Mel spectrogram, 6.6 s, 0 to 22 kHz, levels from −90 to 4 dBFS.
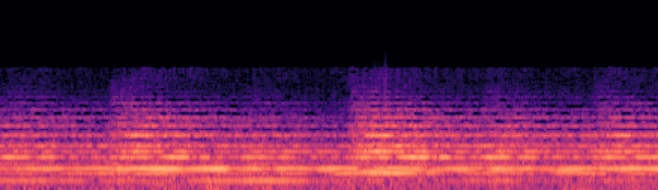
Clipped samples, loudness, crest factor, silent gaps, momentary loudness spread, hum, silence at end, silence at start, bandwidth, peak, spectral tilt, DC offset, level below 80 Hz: under 0.1%; -18 LUFS; 14 dB; none; 7 LU; none; 0 s; 0 s; 4.1 kHz; -4 dBFS; -10.5 dB/octave; 0.4%; -42 dBFS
